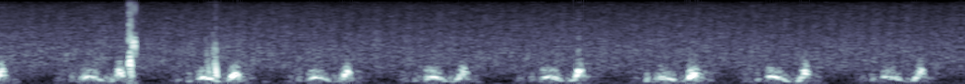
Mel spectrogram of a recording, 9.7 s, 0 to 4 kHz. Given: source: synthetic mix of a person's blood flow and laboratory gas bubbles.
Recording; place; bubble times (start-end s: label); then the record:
Doppler ultrasound of blood flow; precordium
1.29-1.44 s: bubbles
2.09-2.25 s: bubbles
From the record:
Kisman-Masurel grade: 123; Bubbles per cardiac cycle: 1 to 2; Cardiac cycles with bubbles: 10 to 50%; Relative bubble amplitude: loud (0.450 to 0.775); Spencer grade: 2 (many but less than half of the cardiac periods contain bubble signals, singularly or in groups); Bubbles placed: only in the low amplitude regions of the cardiac cycle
